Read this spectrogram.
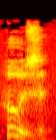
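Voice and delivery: whose ending in a buzzing z, huz; z sound. Shown as a demonstration. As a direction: stress the final z of whose. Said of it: "el sonido de la zetita".

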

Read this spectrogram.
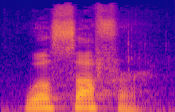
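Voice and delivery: ordinary talk, nothing marked

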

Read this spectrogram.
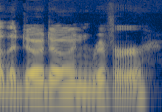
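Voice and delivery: ordinary talk

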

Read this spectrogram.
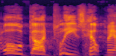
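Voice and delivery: acted desperate appeal; crying out. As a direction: plead upward for help, starting loud and high. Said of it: "And Jack cried".

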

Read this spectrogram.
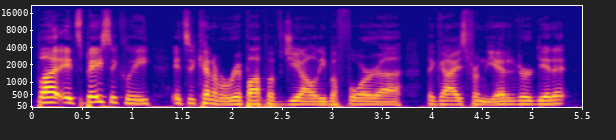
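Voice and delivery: usual speaking voice

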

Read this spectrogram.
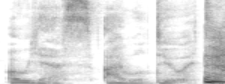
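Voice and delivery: unvoiced scheming whisper. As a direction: whisper it slyly to yourself. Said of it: "she's thinking".

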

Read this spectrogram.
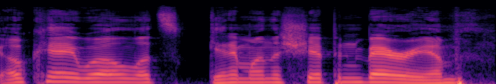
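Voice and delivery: put-on bossy little-kid voice; imitating kids. Kids deciding to bury their dad. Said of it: "instantly they're like".

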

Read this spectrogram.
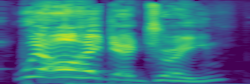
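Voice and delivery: high loud cockney yell; mock cockney shout. Acting Spice Girls banter.

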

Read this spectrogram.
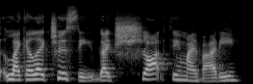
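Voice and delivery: ordinary delivery

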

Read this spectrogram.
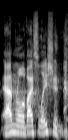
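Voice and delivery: high, loud, gushing mock reply; mock impressed official. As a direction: gush like a rival bureaucrat showing off. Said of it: "What do you do?".

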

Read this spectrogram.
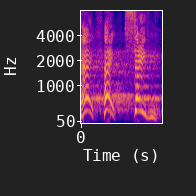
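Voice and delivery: high, loud shout for rescue; calling for help. Acted. Reaching out to someone for rescue, shouting. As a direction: call out urgently to someone. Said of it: "reached out to someone and said".

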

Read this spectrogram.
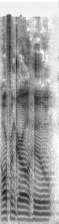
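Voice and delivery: normal talking voice

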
